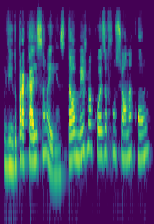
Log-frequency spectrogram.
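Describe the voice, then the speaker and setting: A Brazilian woman with a Brazilian accent, teaching an exam-prep lesson in a chatty, enthusiastic way and slowing down to read English lines. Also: on the high side, expressive. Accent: Brazilian Portuguese.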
